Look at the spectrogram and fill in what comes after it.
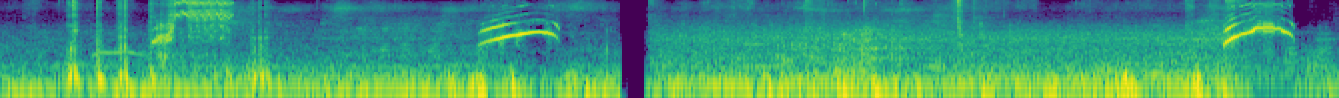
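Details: Baby monkey giving two brief, high arched squeals that rise sharply and then fall, about five seconds apart, over steady background rumble with scattered clicks and knocks and a short break of silence between them.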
